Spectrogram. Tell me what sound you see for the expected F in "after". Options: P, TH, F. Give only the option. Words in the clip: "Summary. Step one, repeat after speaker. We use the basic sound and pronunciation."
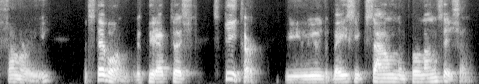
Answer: P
